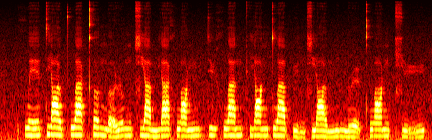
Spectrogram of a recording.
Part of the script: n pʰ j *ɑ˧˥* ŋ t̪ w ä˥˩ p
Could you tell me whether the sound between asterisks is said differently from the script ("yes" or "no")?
yes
